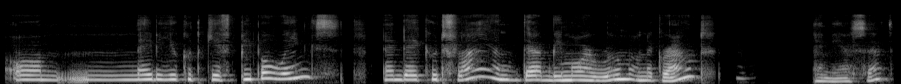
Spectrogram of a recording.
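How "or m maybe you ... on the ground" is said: lightly voiced boy, higher and eager; hopeful young prince. Prince Emir suggesting wings to Skymaker, hopeful boyish voice. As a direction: offer the idea shyly, hoping it works.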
